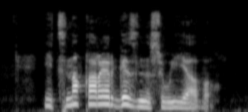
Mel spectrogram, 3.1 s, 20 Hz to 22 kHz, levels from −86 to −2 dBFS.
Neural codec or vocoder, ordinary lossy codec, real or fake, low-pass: vocoder, 44.1 kHz, 128 mel bands, Pupu-Vocoder; MP3, 96 kbps; fake; 14.4 kHz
